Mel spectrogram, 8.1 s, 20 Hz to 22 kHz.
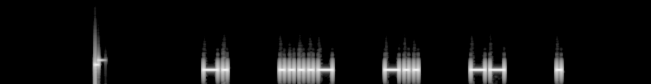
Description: Morse code, heard as a keyed tone, about 20 wpm, spaced as for 10 wpm, 700 Hz. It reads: N4DME
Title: 109 Lesson 18g - Letter m - Call Signs 20wpm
